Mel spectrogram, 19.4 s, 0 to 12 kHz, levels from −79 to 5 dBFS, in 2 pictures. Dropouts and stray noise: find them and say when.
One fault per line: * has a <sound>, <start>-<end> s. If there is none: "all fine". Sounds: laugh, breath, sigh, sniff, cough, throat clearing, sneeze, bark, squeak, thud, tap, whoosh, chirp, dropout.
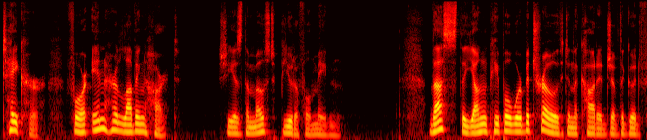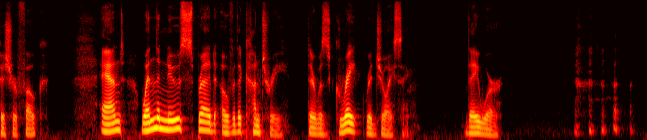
* has a laugh, 18.3-19.2 s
